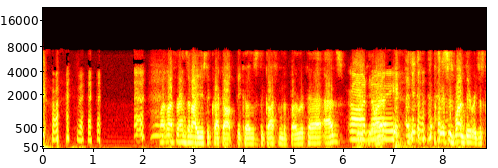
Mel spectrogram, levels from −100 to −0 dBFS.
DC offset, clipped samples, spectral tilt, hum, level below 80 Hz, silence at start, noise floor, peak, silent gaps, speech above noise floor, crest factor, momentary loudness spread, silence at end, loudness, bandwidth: 0.4%; under 0.1%; -5 dB/octave; none; -36 dBFS; 0 s; -49 dBFS; 0 dBFS; none; 38 dB; 10 dB; 13 LU; 0 s; -10 LUFS; 7.6 kHz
